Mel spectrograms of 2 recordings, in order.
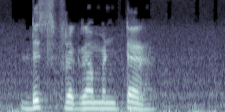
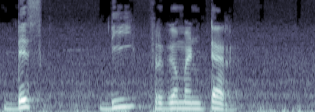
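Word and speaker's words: Disk Defragmenter: ऐसी मतलब डिस्क फ्रेगमेंटर। क्या है? गलत प्रोनाउंस हो गया। डिस्क डीफ्रेगमेंटर।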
